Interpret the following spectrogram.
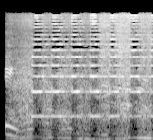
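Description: An air horn sounding a long, steady note that pulses a few times a second, over the engine of a classic Mini approaching up the road.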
